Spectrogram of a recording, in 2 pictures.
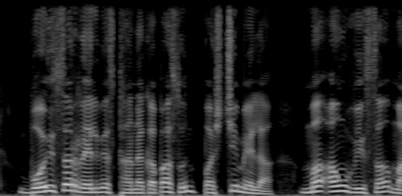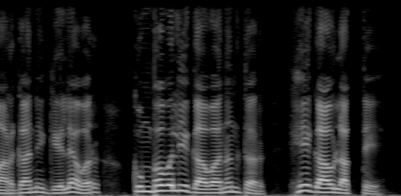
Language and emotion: Marathi, neutral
